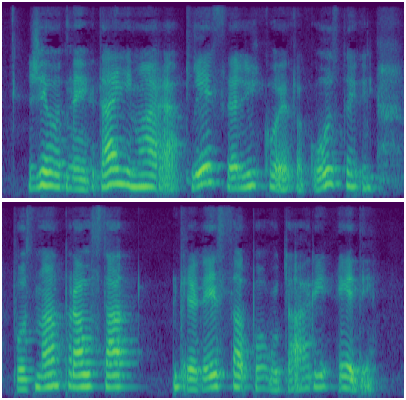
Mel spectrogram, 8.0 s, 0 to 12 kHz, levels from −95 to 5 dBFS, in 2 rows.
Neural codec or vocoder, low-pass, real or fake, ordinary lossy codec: codec, 44.1 kHz, 2.6 kbps, SNAC; 10.8 kHz; fake; MP3, 64 kbps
